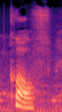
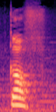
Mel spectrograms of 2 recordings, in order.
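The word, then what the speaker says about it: cough: Normally लोग कहते हैं कफ, कफिंग, रोहन इज कफिंग या द चाइल्ड इज कफिंग, लेकिन इसकी प्रोनाउंसिएशन है कॉफ, ठीक है।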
